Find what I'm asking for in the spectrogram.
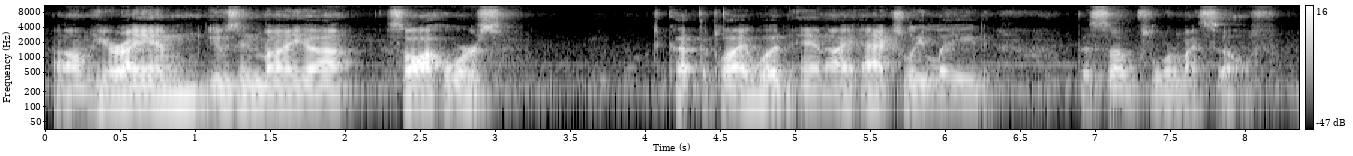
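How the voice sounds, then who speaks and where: A vlogger recapping his DIY bus conversion narrates the build footage casually and without a script, in a folksy, colloquial style. His voice is on the low side and a little slow. Clear, steady background noise and ambience run underneath.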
